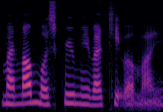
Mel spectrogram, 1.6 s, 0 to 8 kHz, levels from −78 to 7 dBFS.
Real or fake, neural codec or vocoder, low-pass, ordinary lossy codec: fake; codec, 16 kHz, 1 kbps, FunCodec, trained on Chinese and English, 50 frames a second; none; none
